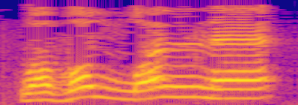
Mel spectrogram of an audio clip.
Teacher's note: في كلمة وظللنا اللام الأولى اللي هي اللام المشددة هي اللي هتغلظ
